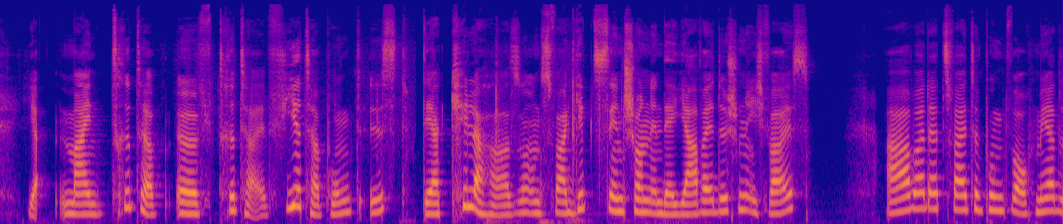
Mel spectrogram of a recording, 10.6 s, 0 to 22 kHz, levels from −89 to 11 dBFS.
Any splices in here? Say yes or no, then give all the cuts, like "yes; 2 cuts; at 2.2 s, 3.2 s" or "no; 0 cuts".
yes; 1 cut; at 4.2 s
